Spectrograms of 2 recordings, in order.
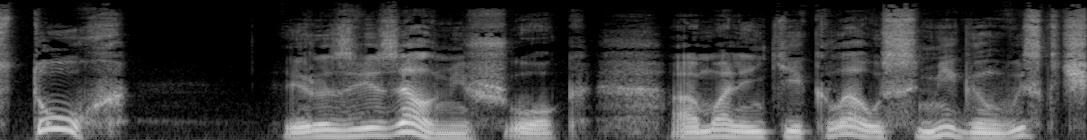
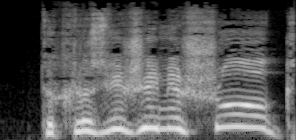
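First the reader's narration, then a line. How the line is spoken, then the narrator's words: Shout. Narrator (Russian): закричал маленький Клаус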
